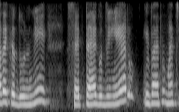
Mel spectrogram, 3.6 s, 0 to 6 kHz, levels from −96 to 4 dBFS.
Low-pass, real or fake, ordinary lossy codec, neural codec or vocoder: 5.4 kHz; fake; none; codec, 16 kHz, 2 kbps, FreqCodec, smaller model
